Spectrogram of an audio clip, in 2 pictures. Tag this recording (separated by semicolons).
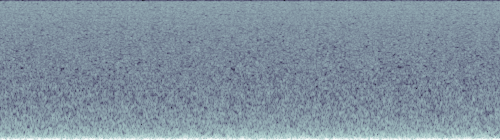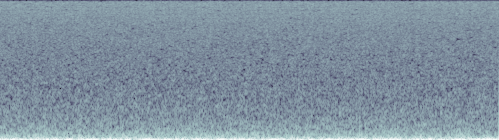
Grey; Noise; Perpectual; Radio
